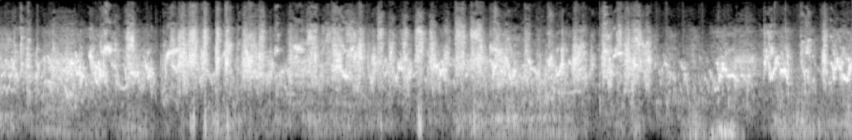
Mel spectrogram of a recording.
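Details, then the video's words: Continuous budgerigar chirping: many high, thin tweets and grating warbles overlap, with occasional soft low bumps like wing flutters. "Budgrigar Bird Sound to Reduce Stress | chirping noises"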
